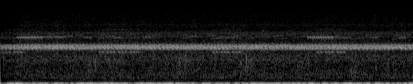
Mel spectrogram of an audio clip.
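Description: Crickets trilling in a steady high chorus at night, with shorter calls above and below it coming and going every second or so.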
